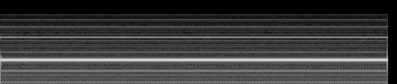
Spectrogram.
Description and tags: LR35902 Square D7
A sound which reminded me a lot of the GameBoy. I've named it after the GB's CPU - the Sharp LR35902 - which also handled the GB's audio. This is the note D of octave 7. (Created with AudioSauna.)
square, synth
